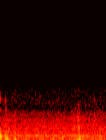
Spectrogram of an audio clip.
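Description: Honeybees buzzing steadily around an open hive.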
